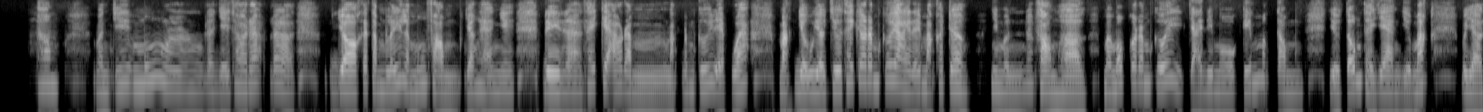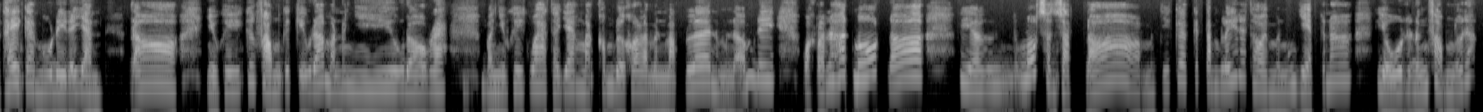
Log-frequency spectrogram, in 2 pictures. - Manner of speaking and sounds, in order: tapping; chuckle
- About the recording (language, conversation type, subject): Vietnamese, advice, Bạn có thói quen tích trữ đồ để phòng khi cần nhưng hiếm khi dùng không?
